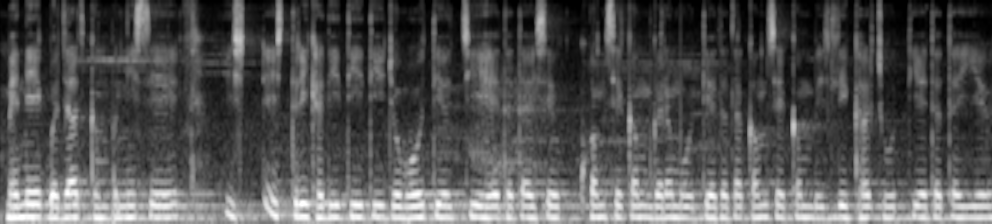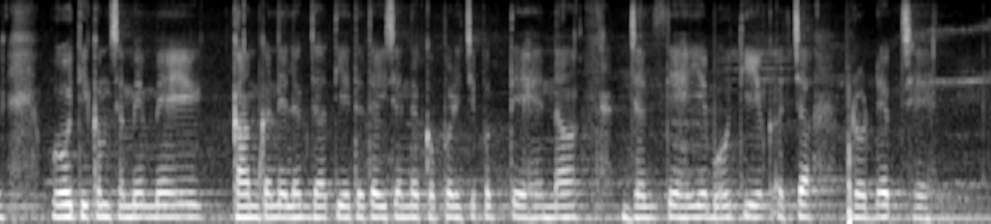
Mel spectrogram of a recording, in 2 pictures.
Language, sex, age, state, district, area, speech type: Hindi, male, 18-30, Rajasthan, Jodhpur, urban, spontaneous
